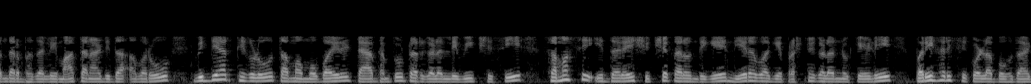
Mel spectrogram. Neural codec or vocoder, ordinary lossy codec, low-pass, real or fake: none; none; 3.6 kHz; real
